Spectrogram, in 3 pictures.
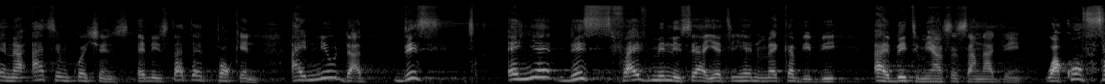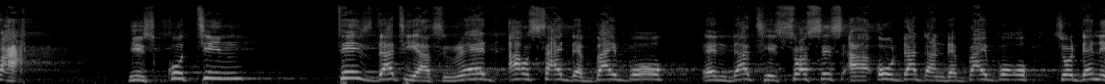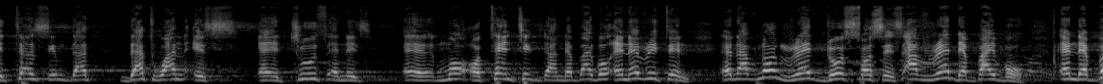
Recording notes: Preached at the Zeloo Service on 18092022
